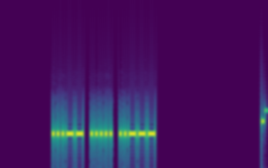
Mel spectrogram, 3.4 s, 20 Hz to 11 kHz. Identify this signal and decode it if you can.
Morse code, heard as a keyed tone, about 40 wpm, 700 Hz. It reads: 352
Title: Numbers - 3-Digit 40wpm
